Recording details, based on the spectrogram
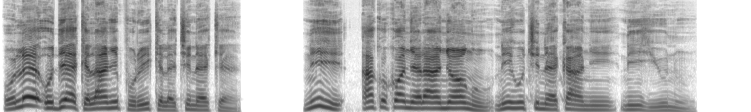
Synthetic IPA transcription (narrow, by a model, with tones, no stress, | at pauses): o˨le˦˨u˨dɪ˦e˨ke˨la˦ɲɪ˦pʊ˨ɾi˦ke˨le˨t͡ʃi˦ne˦kḛ˨ | ni˦ɦi˨ | a˦kʊ˦kɔ˦ɲe˨ɾa˦ɲ˦ɔ˦ŋʊ˨ni˦ɦu˦t͡ʃi˦ne˦ka˦a˨ɲɪ˦ni˦ɦi˨u˦nṵ˨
